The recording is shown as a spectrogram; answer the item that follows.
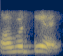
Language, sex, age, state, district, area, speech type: Nepali, female, 18-30, West Bengal, Jalpaiguri, urban, conversation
